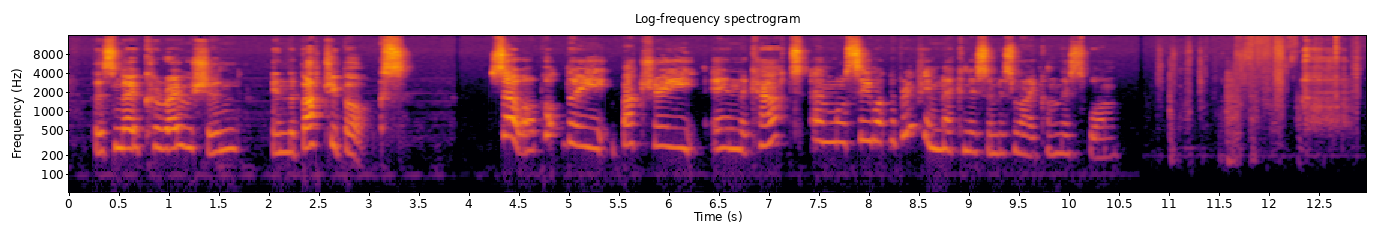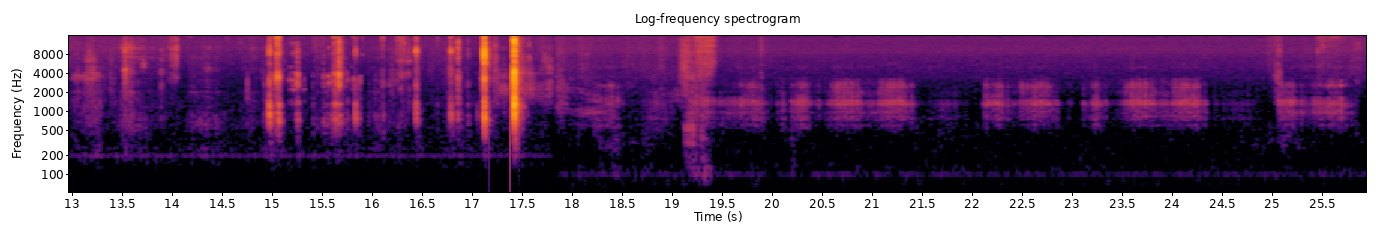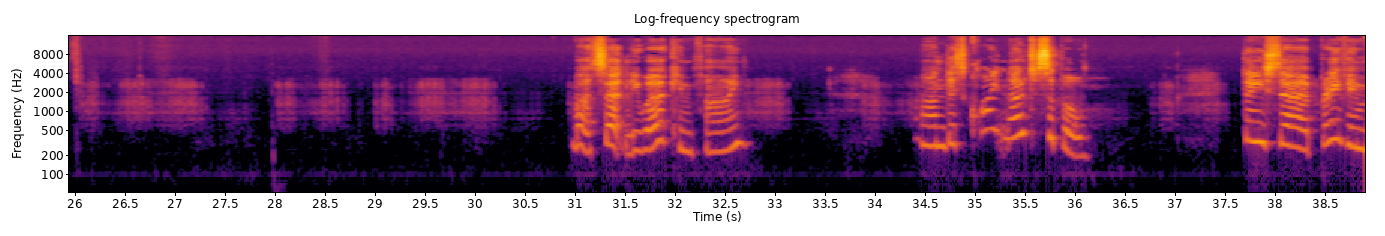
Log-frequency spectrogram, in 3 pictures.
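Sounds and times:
battery clicks and knocks: 0:14.9 - 0:17.6
toy motor hum and whirring: 0:19.4 - 0:24.4, 0:25.0 - 0:27.3, 0:28.0 - 0:35.8.

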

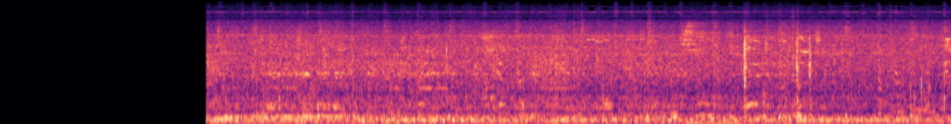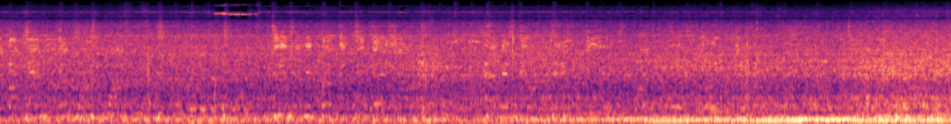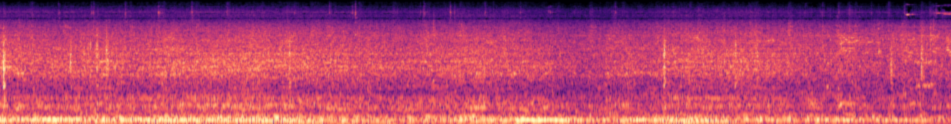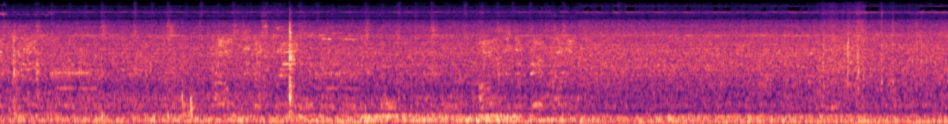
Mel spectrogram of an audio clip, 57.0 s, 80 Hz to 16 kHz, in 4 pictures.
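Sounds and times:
engine heard from inside cab: 0:03.1 - 0:57.0.

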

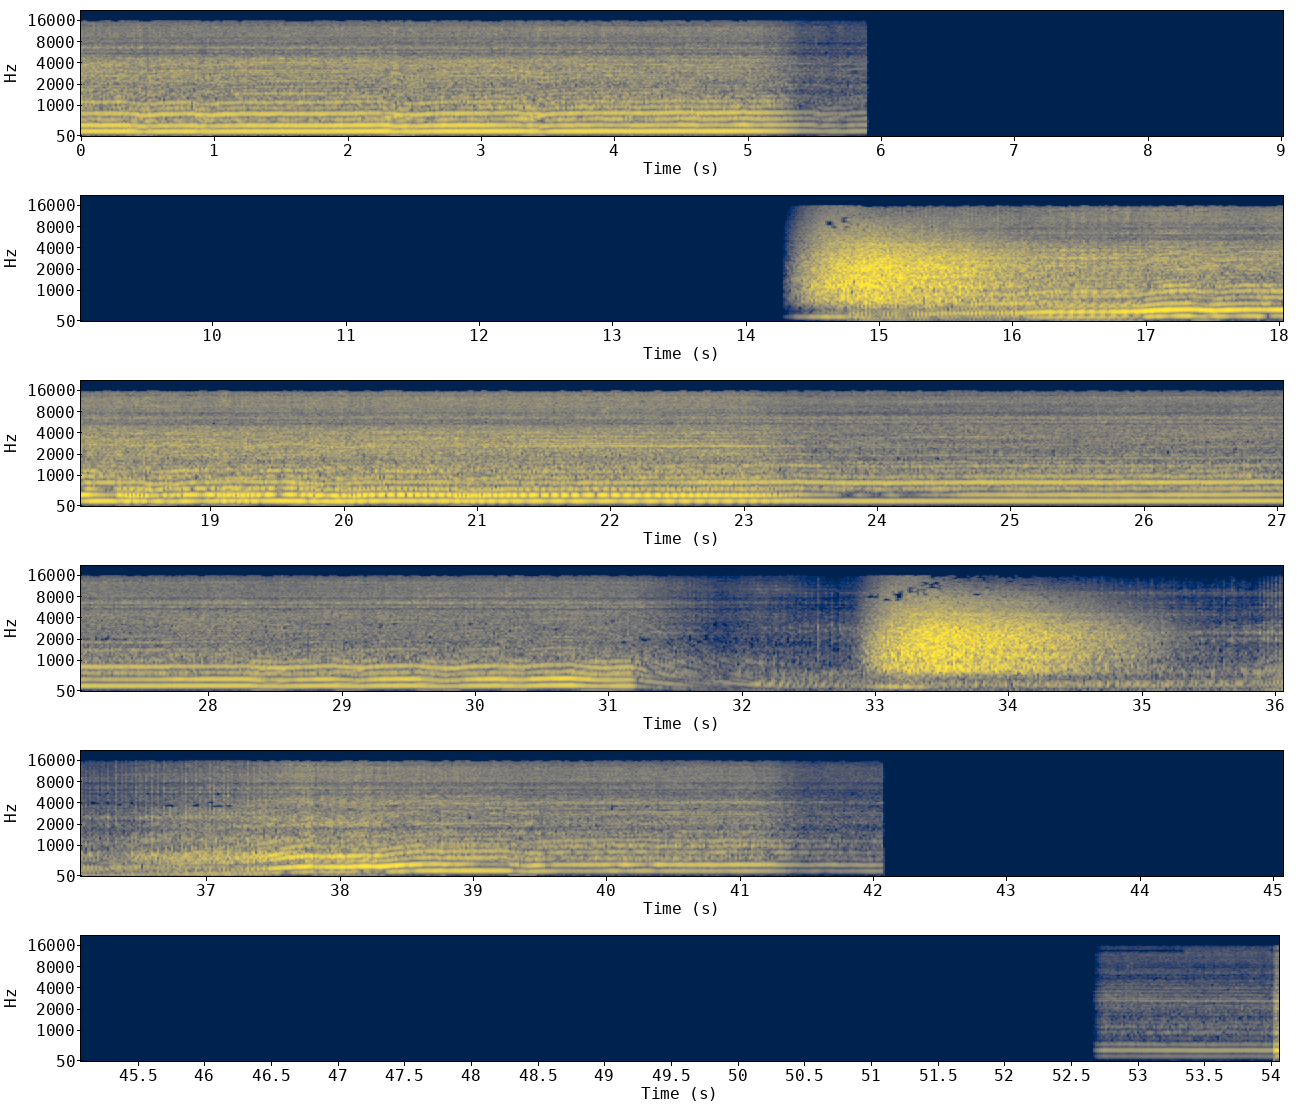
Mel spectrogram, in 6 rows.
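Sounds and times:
chainsaw cutting log: 0:00.0 - 0:05.9, 0:14.4 - 0:42.1, 0:52.7 - 0:54.0.

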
